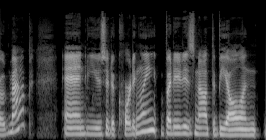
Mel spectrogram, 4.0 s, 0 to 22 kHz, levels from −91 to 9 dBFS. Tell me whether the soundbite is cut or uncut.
cut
